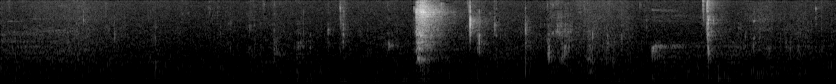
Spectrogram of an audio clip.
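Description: Wet mouth sounds of a person chewing a bite of ripe, juicy marula fruit: faint, with a sharp smack about halfway through and a few smaller clicks after.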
